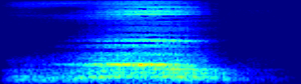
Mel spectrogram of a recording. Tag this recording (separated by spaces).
magic magical wand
